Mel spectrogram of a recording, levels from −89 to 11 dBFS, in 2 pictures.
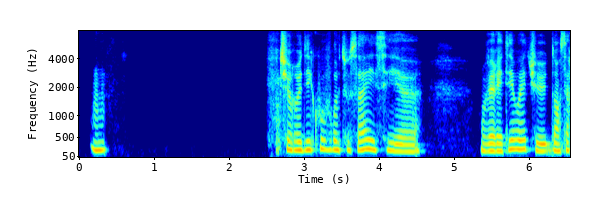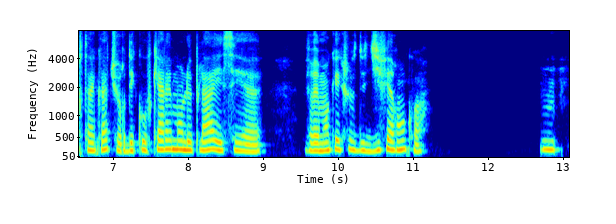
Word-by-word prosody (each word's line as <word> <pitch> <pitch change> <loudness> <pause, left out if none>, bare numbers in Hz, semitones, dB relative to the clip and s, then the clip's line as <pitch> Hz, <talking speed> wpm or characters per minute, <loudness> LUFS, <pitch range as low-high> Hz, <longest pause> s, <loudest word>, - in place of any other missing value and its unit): Mmh. 195 -2 -1 2.3
Tu 210 - +4
redécouvres 200 +1 0
tout 195 - -5
ça 195 +3 0
et 215 -2 +2
c'est, 190 -4 -3
heu, 160 0 -2 0.9
en 180 - -2
vérité, 175 +4 +1
ouais, 215 0 +2
tu 175 -5 0
dans 175 0 -1
certains 190 +1 -1
cas, 200 +3 0
tu 210 -3 -3
redécouvres 180 +1 -1
carrément 210 0 +4
le 195 -1 +6
plat 200 +3 +1
et 190 - +4
c'est, 185 -2 -2
heu, 160 0 0 0.6
vraiment 180 +1 +2
quelque 205 0 0
chose 205 -3 -2
de 185 +1 -1
différent, 195 +4 +2
quoi. 170 -6 -7 1.5
Mmh. 205 -1 -2
195 Hz, 140 wpm, -23 LUFS, 180-205 Hz, 2.3 s, le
